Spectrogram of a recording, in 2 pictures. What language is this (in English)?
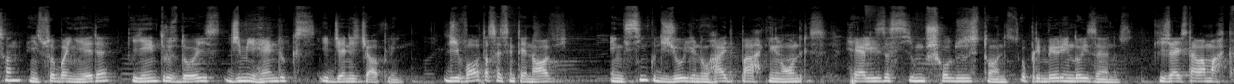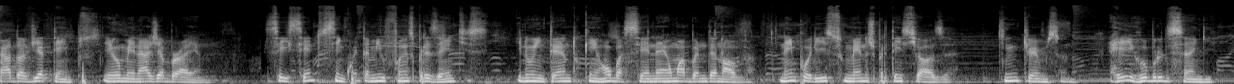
Portuguese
